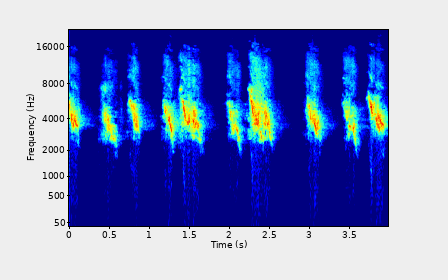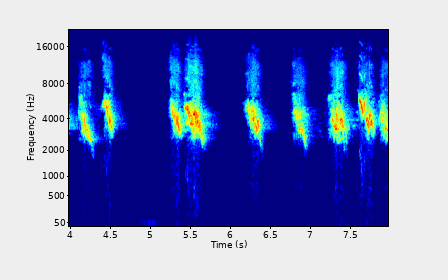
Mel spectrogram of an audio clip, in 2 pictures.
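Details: Vibrant, constant sparrow chirps, sharp and harsh-edged, delivered in rapid runs of two or three notes with brief gaps, clean and close.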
